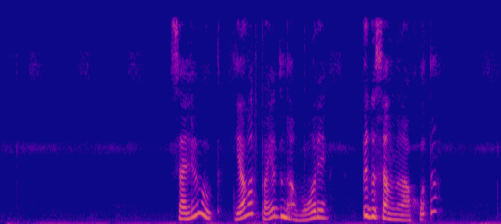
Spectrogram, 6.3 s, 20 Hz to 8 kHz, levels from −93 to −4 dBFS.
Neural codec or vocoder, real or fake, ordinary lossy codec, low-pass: autoencoder, 48 kHz, 32 numbers a frame, DAC-VAE, trained on Japanese speech; fake; none; 7.2 kHz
